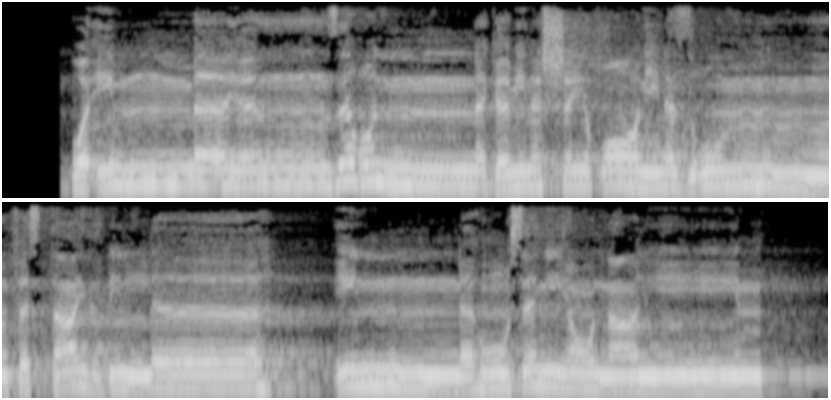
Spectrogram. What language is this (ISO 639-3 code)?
ara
